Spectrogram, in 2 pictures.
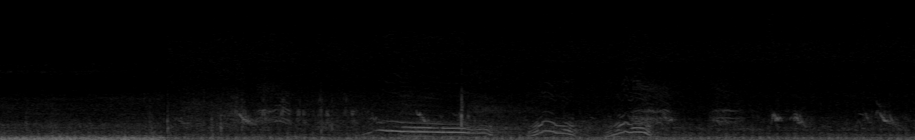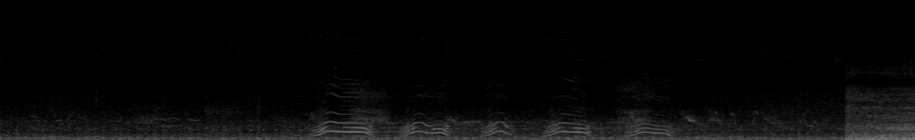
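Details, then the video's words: Jackal alarm calls in the morning from the center of a dead tree forest in Botswana, near fresh leopard tracks. The jackal is thought possibly to be watching a leopard. Two bursts of sharp, harmonic yelps rise and fall over a quiet outdoor hum. "Right, so I've just heard some jackal alarm calls. It sounds like it's coming right from the center of the dead tree forest."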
